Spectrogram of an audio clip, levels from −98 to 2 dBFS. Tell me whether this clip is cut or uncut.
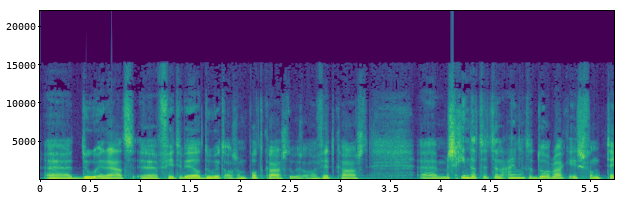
uncut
